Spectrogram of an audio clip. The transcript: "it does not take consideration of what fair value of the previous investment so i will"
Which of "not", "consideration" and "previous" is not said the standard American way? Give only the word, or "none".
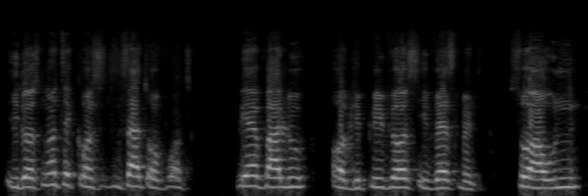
consideration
